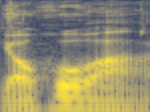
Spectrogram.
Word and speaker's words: 여호와: 그렇게 읽어야 하는게 맞는데 아도나이 라고 하는 말과 이제 발음 기호를 연결시켜서 여호와 라고 그렇게 우리가 읽게 되는 거에요 야외 라고 읽기도 하고요 그래서 이제 너희 조상의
